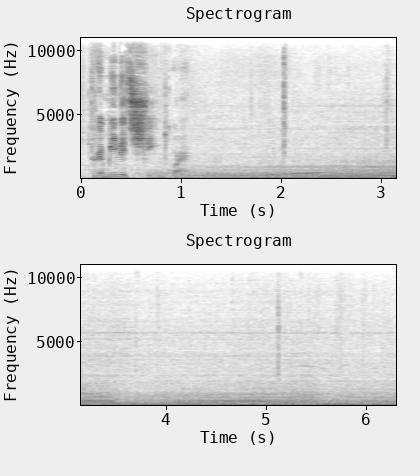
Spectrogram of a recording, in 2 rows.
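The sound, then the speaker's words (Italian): A car engine revs hard, its loud, rumbling tone climbing to about 3,000 rpm, then dropping as the gear is shifted and climbing again. “Questa è la più merda sgasata. No, l'ho fatta apposta. Le ho fatte arrivare a 3.000 giri e ho cambiato marcia.”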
